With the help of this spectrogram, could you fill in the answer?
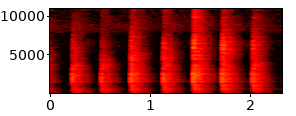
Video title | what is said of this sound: Stealth Strips From Stealth Outdoors! A New Must Have for Me! | if you knock an arrow into it where it's still stripped okay nice and quiet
